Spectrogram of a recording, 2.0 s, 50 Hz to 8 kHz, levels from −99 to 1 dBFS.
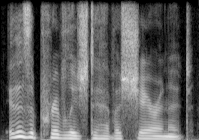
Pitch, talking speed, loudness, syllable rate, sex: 175 Hz, 300 wpm, -15 LUFS, 7.5 syllables/s, female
